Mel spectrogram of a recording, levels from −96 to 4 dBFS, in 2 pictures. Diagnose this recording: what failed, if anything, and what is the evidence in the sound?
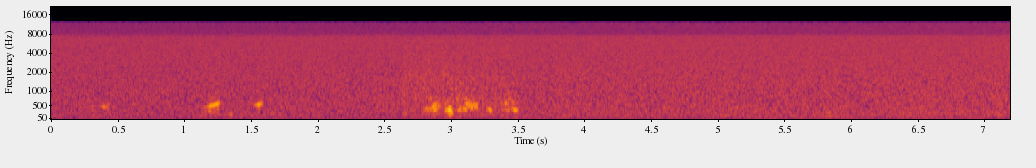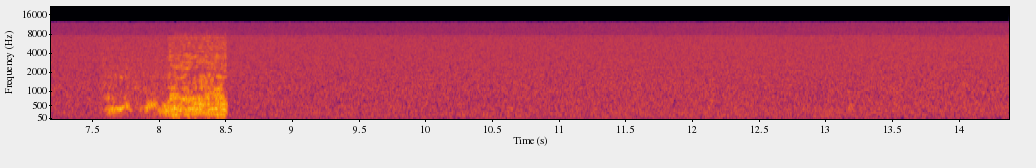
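Call processing failed here. The other side's voice is leaking through for the whole recording, sitting roughly 10 dB below the talker. The likely cause is an echo canceller that left part of the loudspeaker playback in the microphone signal.

Speech suppressed in double talk is the second fault, also in call processing. The talker's level dips at 0.18–0.48 s, 1.07–7.25 s, 7.87–8.02 s, 8.53–12.38 s and from 12.69 s to the end. The deepest drops are around 15 dB, and the dip near 8 s is slight. Likely, the canceller turned everything down while both sides spoke.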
